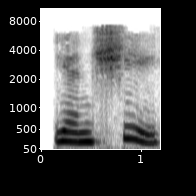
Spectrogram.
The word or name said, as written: yenshee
